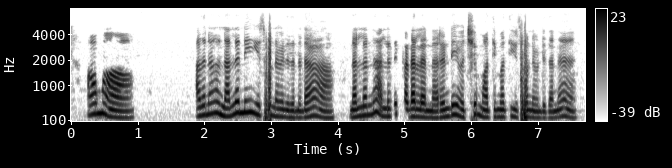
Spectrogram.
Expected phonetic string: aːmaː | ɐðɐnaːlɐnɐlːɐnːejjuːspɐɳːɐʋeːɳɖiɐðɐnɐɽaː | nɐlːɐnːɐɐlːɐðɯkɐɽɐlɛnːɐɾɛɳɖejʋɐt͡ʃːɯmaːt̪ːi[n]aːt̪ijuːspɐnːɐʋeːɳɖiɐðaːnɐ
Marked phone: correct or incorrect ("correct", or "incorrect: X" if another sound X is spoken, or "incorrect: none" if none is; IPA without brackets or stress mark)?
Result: incorrect: m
